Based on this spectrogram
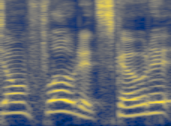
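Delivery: very high, loud, quippy slang delivery. Recalling a college acquaintance's odd replies, imitating Juno-style teen slang. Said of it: "this guy talked like he was a character in Juno".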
